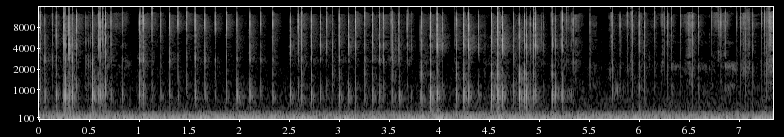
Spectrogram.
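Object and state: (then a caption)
Glass-back smartphone with metal frame. A fingernail taps quickly and irregularly on the glass back and the side edge of a pink smartphone with an aluminum frame. Each tap is a short, dry, bright click with almost no ring. A steady low hum runs underneath throughout.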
